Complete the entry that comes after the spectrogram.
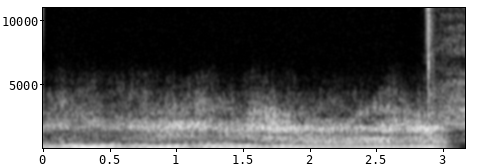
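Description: A propeller airplane flying Airspeed Zone speed enforcement patrol drones steadily overhead, a loud continuous engine hum with strong low harmonics that holds for several seconds before easing off at the end.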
